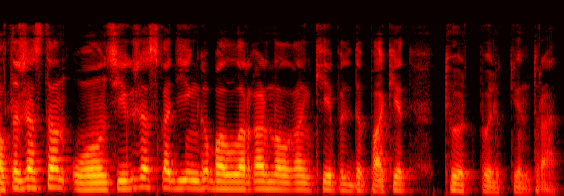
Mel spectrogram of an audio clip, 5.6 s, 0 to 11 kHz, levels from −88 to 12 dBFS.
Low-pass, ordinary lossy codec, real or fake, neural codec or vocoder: 7.2 kHz; none; real; none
